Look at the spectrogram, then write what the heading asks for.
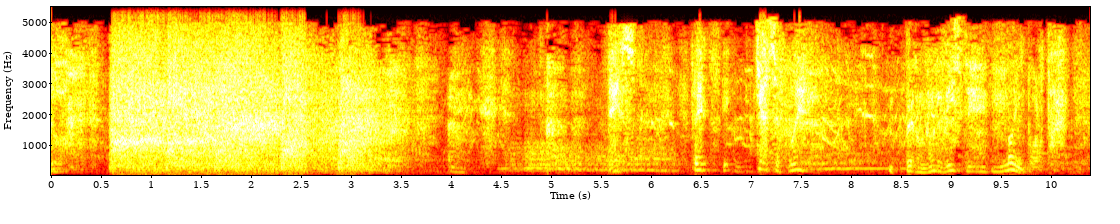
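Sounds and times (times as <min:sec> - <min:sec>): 
pistol gunshots: 0:00.6 - 0:03.6
laughter: 0:04.6 - 0:10.3
speech: 0:06.4 - 0:07.7, 0:08.5 - 0:10.3.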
